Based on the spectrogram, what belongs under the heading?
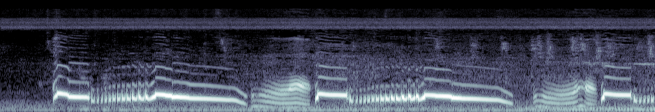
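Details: Persistent cooing by a white, black-collared ringneck dove from Kalimantan meant to invite rival birds to call: throbbing, descending coos repeated about every two and a half seconds with short falling notes between.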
